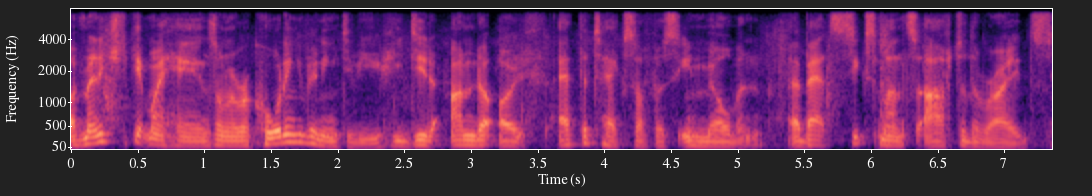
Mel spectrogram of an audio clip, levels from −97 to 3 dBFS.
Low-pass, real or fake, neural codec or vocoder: 7.2 kHz; real; none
